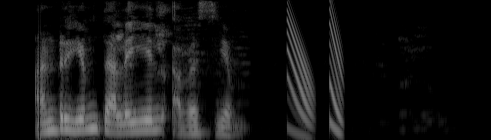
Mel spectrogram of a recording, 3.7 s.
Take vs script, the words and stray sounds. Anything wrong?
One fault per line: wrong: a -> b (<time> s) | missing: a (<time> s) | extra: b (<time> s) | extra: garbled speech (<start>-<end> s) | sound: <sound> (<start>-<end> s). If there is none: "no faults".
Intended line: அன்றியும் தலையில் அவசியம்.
sound: chirp (2.2-2.6 s)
